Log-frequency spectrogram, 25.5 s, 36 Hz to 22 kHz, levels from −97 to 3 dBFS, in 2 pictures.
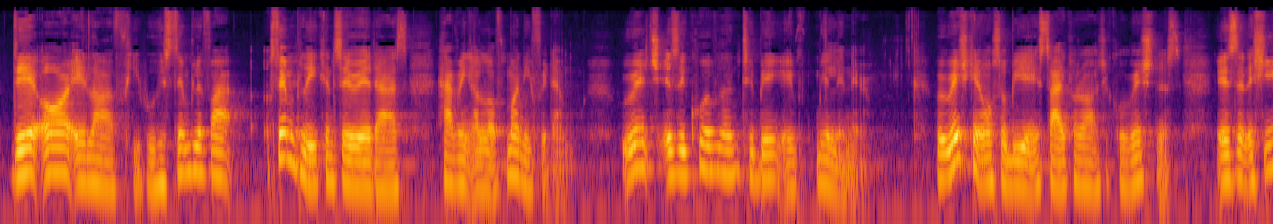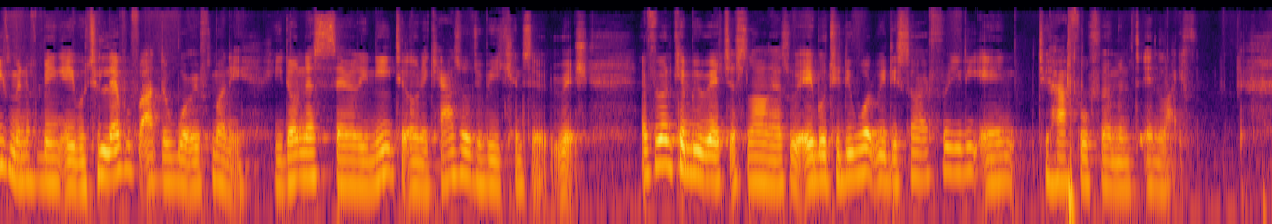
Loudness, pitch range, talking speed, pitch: -20 LUFS, 115-150 Hz, 190 wpm, 130 Hz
